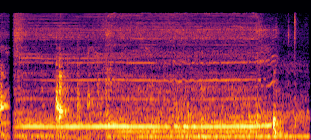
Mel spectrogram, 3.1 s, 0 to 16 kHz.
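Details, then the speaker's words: 2005 Peugeot 206 with a 2003 Impreza WRX engine and an in-tank pump, 22 liters of fuel: a steady electric hum as the empty swirl pot fills and primes; normal fuel pump operation. "so with the fuel pump plugged in let's see if it fires up you can hear the swirl pot filling up probably completely empty so it's just priming through"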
